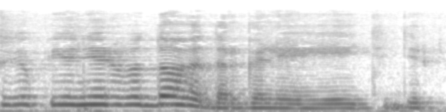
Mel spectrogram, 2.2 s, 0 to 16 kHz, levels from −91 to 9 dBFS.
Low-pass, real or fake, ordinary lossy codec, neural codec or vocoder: 14.4 kHz; real; MP3, 48 kbps; none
